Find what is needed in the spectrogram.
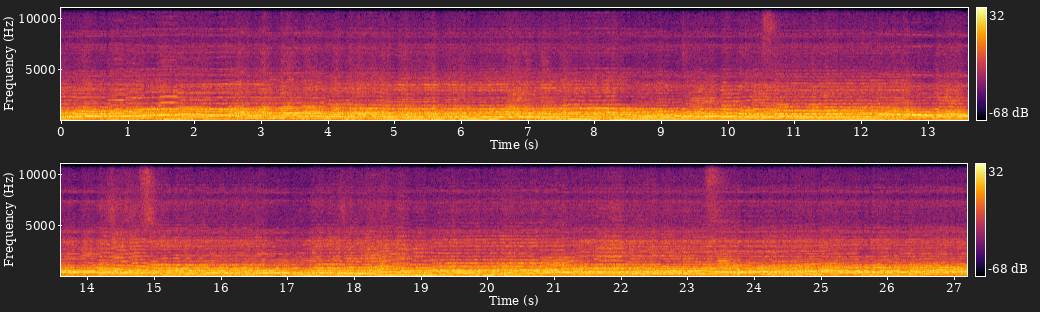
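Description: Mixed choir singing a slow piece in sustained chords, accompanied by a small string orchestra of violins, viola, cello and double bass holding low notes beneath the voices.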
